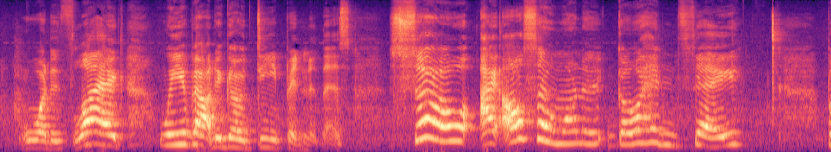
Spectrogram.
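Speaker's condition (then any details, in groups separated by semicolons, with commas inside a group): Cerebral palsy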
